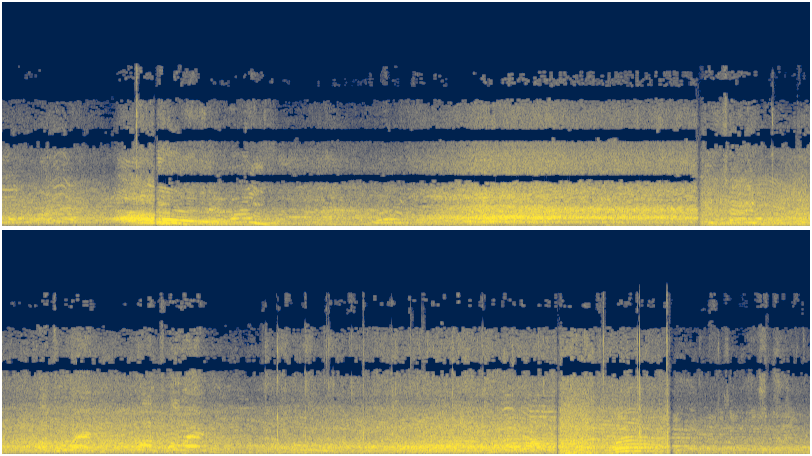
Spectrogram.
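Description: A large stadium crowd murmurs and chatters all around, outdoors.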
